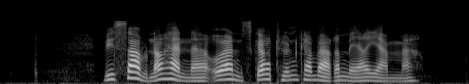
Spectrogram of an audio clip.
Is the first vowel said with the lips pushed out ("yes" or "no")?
no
